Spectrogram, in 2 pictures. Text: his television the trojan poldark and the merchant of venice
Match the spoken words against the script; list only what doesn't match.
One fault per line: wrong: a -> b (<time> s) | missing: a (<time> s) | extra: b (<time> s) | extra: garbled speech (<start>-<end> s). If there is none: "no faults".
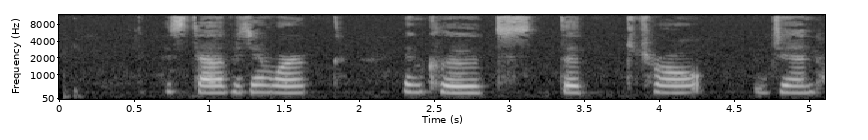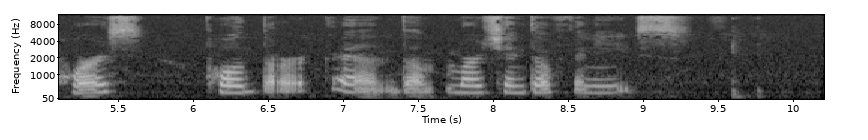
extra: work includes (1.4 s)
extra: horse (5.1 s)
